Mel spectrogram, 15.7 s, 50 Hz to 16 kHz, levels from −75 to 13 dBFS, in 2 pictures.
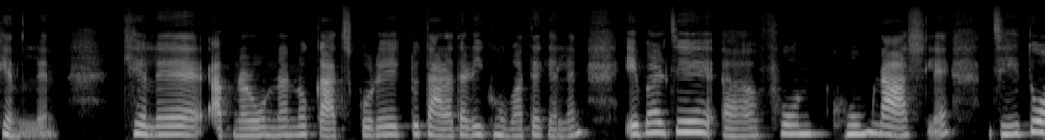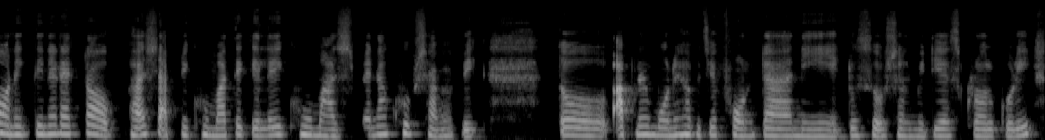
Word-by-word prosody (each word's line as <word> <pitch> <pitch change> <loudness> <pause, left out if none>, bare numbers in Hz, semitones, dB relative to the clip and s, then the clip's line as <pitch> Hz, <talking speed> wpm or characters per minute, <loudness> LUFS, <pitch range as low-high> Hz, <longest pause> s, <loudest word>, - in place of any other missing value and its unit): খেললেন। - - -1 0.6
খেলে 215 -3 +3 0.4
আপনার 190 -2 -1
অন্যান্য 205 +1 -2 0.2
কাজ 180 0 +3
করে 200 +1 0
একটু 215 +2 -3
তাড়াতাড়ি 195 +3 +2
ঘুমাতে 185 0 -1
গেলেন। 185 +7 -3 0.4
এবার 255 +3 +4
যে 275 0 +7 0.3
আ - - 0 0.3
ফোন 230 -1 +2 0.3
ঘুম 230 +1 +5
না 220 - +8
আসলে 195 +3 -5 0.4
যেহেতু 230 +4 +2
অনেকদিনের 225 +1 0
একটা 230 +1 -2
অভ্যাস 195 +4 -2
আপনি 205 - -8
ঘুমাতে 190 -1 -1
গেলেই 195 +3 -1
ঘুম 210 -2 0
আসবে 175 +4 -8
না 220 - +1
খুব 240 - -1
স্বাভাবিক। 175 -2 -5 0.6
তো, - - +2 0.4
আপনার 215 0 -1
মনে 195 +1 -1
হবে 210 -1 0
যে - - -2
ফোনটা 190 -1 -1 0.2
নিয়ে 175 0 -4
একটু 190 +3 -7
সোশ্যাল 180 +1 -3
মিডিয়া 180 +1 -4
স্ক্রল 175 -1 -4
করি। 175 +4 -2
200 Hz, 155 wpm, -24 LUFS, 185-220 Hz, 0.6 s, না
